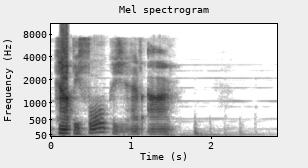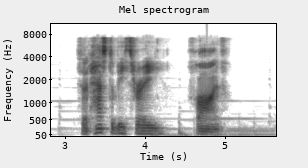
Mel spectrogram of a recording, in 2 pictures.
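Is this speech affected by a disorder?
No.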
